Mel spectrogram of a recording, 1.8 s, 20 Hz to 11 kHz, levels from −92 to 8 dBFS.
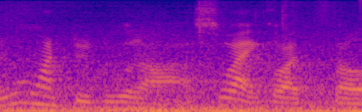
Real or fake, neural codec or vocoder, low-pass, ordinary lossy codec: real; none; none; none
